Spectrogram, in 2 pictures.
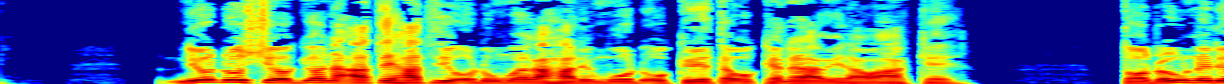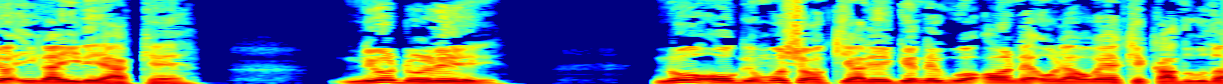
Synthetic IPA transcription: neodoːɕjɔɡeɔnaateɦatiɾeodomwɛɣaɦaɾemoːdoːkeɾetɛɣokɛnɛɾaweɾa̰wakɛ | tɔdoɾuneɾeɔiɣaiɾeakɛ | neodoɾe | noːɡemoɕɔːkiaɾeːɡeneɣwɔʔɔnɛʔoɾeaoɣɛkekaðuða

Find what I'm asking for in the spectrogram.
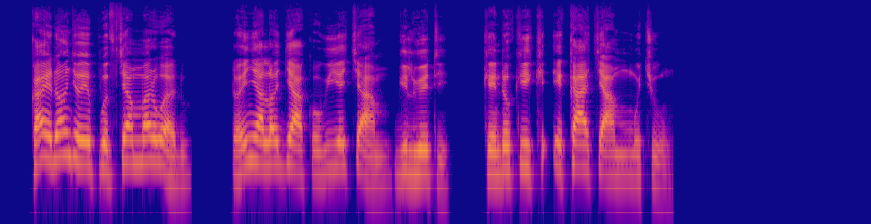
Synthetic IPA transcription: kaɪdɔɲd͡ʒɔɪpwot̪t͡ʃamːarwadu | tɔɪɲalɔd͡ʒakɔwijet͡ʃamɡɪlwetḭ | kendokikɪkat͡ʃamːʊt͡ʃṵŋ

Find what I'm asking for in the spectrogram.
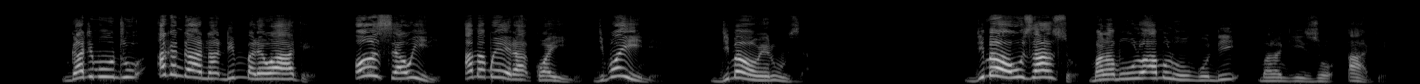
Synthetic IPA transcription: ŋɡatimuntʰuakaŋɡanandim̩ɓalɛwaːkɛ | ɔnsɛawiɾḭ | amaɓwɛɾakwaiːnɛndip̬ɔinɛ | ndimawawɛɾuːza | ndimawauzansɔ | malamulɔamuluŋɡundi | malaŋɡizɔaːkɛ̥

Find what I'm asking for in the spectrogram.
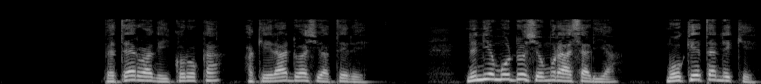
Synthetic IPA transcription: pɛtɛɾoaɣeikoɾokaː | keːɾaːdoaɕijɔateɾe | neniɛmoːndoɕjɔmoɾaːɕaɾia | mokeːtɛneke

